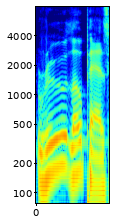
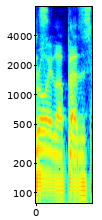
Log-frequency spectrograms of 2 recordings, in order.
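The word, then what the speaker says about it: Ruy Lopez: And he doesn't want to face online Rue Lopez pattern players. Oh, yeah. Roy Lopez. Roy Lopez. That's how Talby spelt it, R-U-I, by the way. That's how it's spelled, and that's how it's pronounced.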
